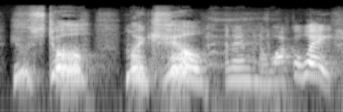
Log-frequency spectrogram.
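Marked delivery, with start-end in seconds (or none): 0.1-2.0 very loud, slow, through clenched teeth. Still raging at another character, the speaker delivers the line through clenched teeth. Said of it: "I'm going to say through clenched teeth".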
